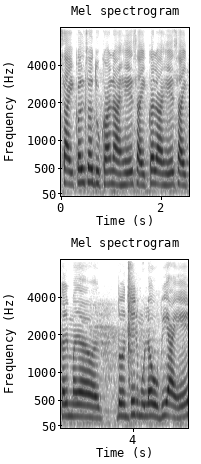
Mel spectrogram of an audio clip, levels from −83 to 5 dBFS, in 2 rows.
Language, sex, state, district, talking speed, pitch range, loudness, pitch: Marathi, female, Maharashtra, Mumbai Suburban, 140 wpm, 210-230 Hz, -13 LUFS, 220 Hz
